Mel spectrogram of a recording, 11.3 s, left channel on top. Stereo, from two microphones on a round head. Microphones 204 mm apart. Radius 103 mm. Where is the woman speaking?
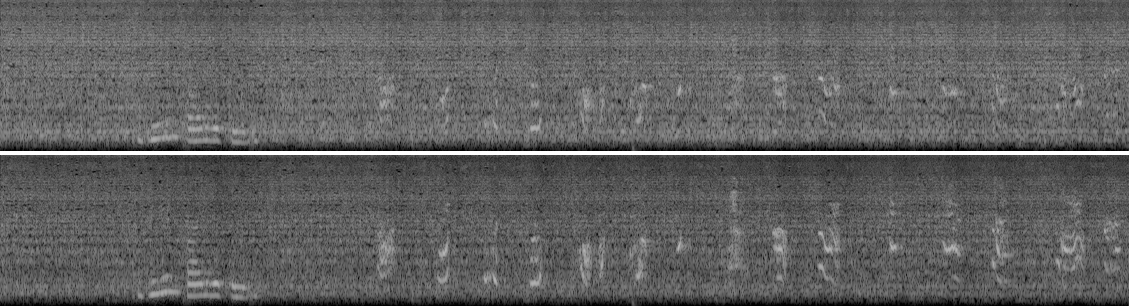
85° right, 2.5 m.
